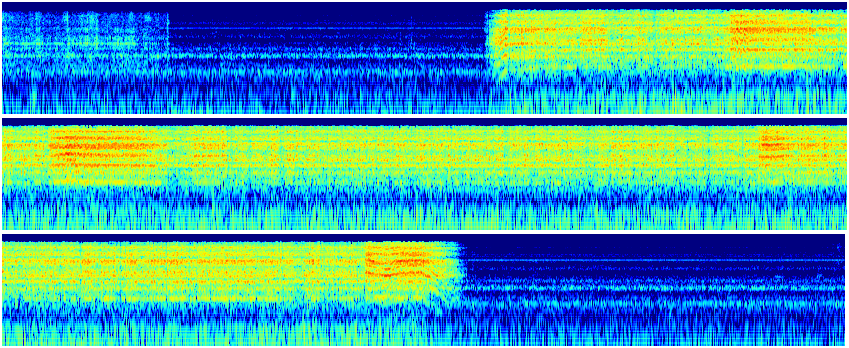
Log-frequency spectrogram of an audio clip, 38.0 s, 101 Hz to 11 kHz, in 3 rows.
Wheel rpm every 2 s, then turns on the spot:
20, 10, 0, 40, 190, 200, 200, 200, 200, 200, 200, 200, 200, 200, 200, 170, 10, 0, 0.
0-2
